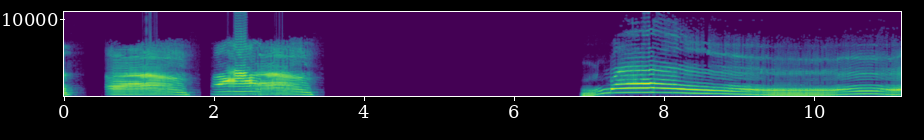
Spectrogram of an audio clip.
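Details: Angry cat giving drawn-out harmonic yowls: two steady wails in quick succession, a long silence, then a long rising-and-falling moan that dips and swells again.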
